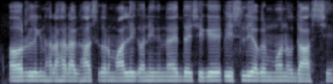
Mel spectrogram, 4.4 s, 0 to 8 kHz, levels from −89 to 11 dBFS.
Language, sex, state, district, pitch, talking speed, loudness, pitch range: Hindi, male, Bihar, Araria, 140 Hz, 120 wpm, -19 LUFS, 135-145 Hz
